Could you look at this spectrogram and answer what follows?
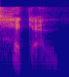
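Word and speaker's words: HICN: claim number or you may even hear it pronounced as Hickin. Medicare did away with the hick numbers back in 2020, but if you ever see Hickin referenced anywhere, know that this was the patient's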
